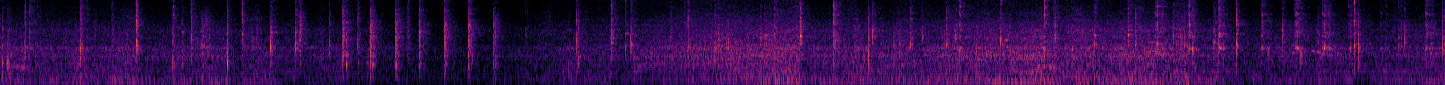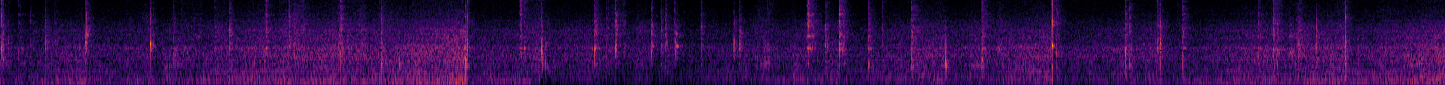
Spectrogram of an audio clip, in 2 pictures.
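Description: Metal spatulas clanking and scraping against a large flat wok as a big batch of fried flat rice noodles with bean sprouts is tossed. Rapid clanks run a few seconds in, then come more spread out over a steady hiss.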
